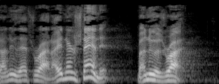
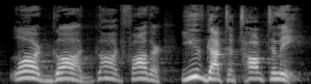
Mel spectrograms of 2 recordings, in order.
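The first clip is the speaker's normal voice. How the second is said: loud, higher-pitched, drawn-out appeal to God; demanding prayer, raised voice; retold insistent plea; 4 semitones higher, 6 dB louder, much slower than usual. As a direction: call on God insistently, stretching the words.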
